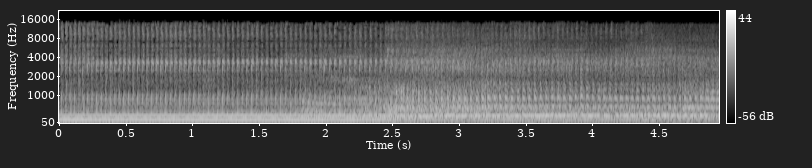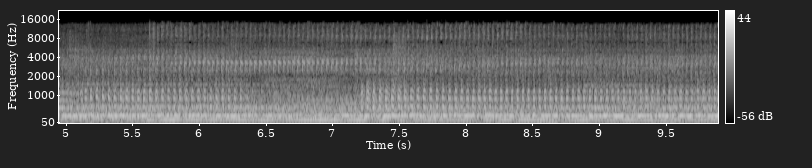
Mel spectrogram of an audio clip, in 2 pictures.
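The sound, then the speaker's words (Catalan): A sustained, loud buzzing lip trill done as a vocal warm-up exercise, with lips fluttering like an idling motor while the pitch holds and then glides up and down, continuous for the whole stretch with no talking. “No hace falta afinarlo, no hace falta cantar, solo hay que hacer un sonido, pues, como una pedorreta.”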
